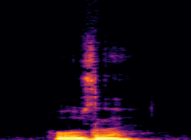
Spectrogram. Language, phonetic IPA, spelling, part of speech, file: Polish, [ˈpuzlɛ], puzzle, noun, LL-Q809 (pol)-puzzle.wav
